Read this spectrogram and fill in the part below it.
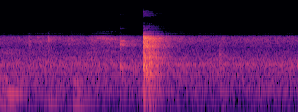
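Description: A metal tool clicks against a hard surface.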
